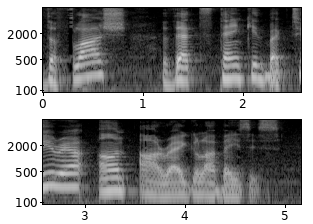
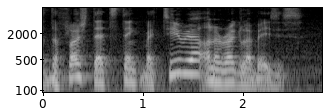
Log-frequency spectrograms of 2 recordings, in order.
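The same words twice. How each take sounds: First: Each word is said fully and distinctly. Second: The words are reduced and run together quickly. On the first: "a frase na forma gramatical" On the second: "a frase na forma conversacional"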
